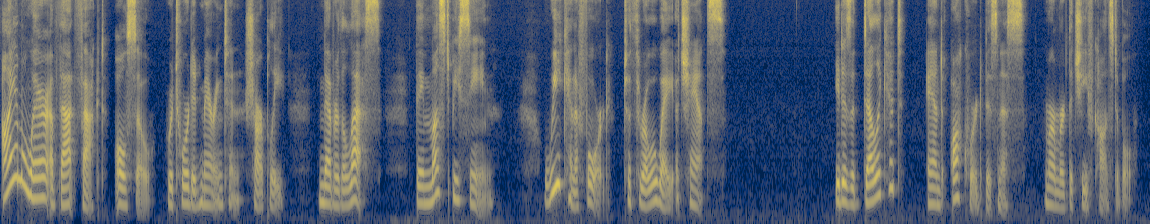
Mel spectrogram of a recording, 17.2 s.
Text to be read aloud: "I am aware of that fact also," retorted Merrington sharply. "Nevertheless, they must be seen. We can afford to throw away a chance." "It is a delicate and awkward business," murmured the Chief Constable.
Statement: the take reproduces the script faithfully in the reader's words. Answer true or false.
true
